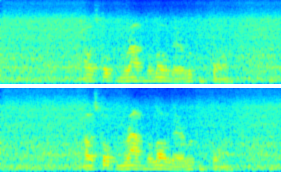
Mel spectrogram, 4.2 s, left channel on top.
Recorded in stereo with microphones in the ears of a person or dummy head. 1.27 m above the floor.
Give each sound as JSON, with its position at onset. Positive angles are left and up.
{"t": 1.2, "sound": "a man speaking", "side_deg": -20, "distance_m": 1.9}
